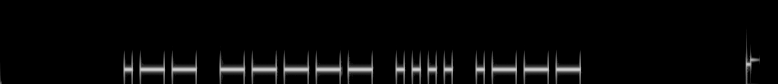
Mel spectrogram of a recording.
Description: Morse code, heard as a keyed tone, about 15 wpm, 700 Hz. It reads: W0HJ
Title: USA Call Signs 15wpm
